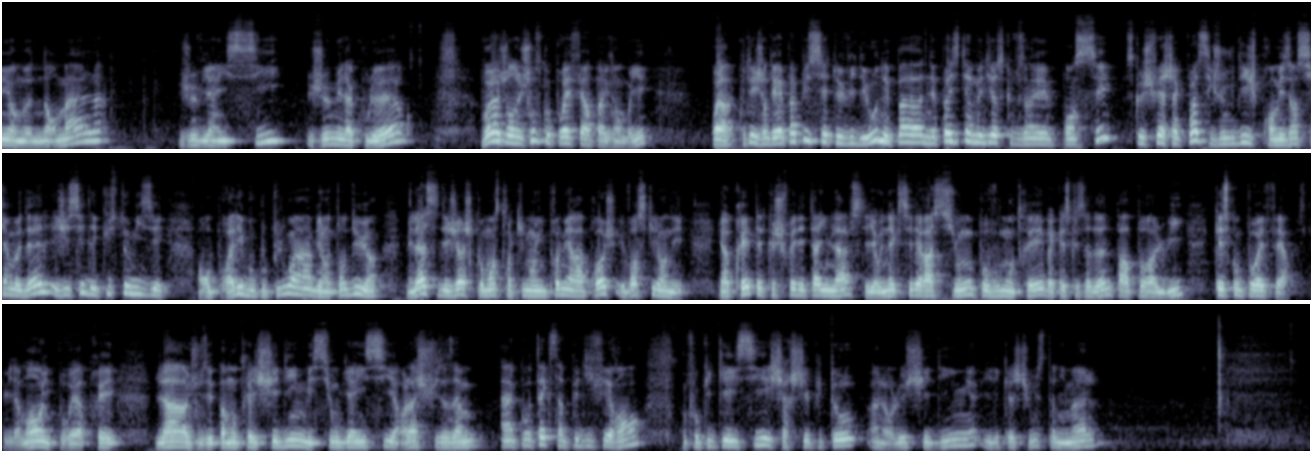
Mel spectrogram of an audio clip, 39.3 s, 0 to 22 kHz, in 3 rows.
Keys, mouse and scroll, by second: 0.0 KP_1, 1.6-4.1 shift+middle drag, 4.1 click, 5.2-7.3 middle drag, 7.3 KP_1, 8.1-8.8 scroll down 2, 8.8 scroll up 2, 9.3-12.4 shift+middle drag, 28.1 click, 32.8 click, 39.1 click.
